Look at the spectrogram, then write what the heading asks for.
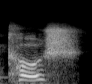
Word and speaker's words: coach: on Coach okay so instead of saying coach okay with an sh it's a CH sound coach coach coach coach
